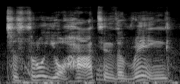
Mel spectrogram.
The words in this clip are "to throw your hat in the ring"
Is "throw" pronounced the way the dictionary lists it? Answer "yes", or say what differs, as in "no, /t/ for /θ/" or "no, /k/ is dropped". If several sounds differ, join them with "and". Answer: yes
